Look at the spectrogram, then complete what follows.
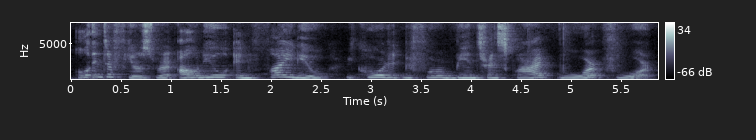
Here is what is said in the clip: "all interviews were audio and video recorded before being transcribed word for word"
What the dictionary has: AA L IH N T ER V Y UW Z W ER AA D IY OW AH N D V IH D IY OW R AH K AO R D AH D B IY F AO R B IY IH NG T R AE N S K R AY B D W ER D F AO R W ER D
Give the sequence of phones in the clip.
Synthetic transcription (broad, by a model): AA L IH N T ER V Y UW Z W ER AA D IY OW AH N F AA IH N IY R AH K AO R D AH D B IY F AO R B IY IH NG T R AE N S K R AY B D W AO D F AO R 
